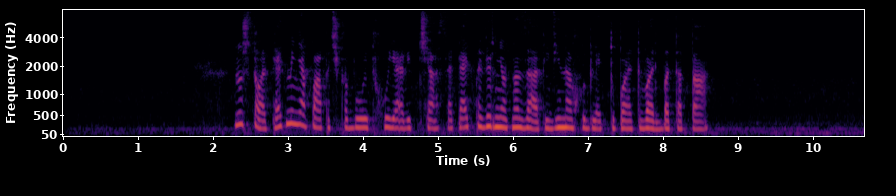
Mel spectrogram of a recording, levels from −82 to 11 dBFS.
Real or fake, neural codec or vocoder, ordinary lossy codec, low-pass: fake; codec, 16 kHz, 4 kbps, FunCodec, trained on Chinese and English, 50 frames a second; none; none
